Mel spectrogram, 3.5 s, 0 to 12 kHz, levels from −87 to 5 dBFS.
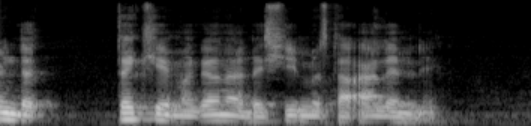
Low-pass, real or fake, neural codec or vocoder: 10.8 kHz; fake; codec, 44.1 kHz, 3.4 kbps, Pupu-Codec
